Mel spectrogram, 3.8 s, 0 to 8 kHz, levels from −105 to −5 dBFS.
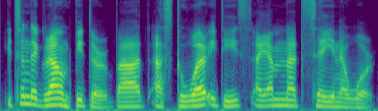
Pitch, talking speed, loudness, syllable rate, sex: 145 Hz, 270 wpm, -21 LUFS, 5.3 syllables/s, male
